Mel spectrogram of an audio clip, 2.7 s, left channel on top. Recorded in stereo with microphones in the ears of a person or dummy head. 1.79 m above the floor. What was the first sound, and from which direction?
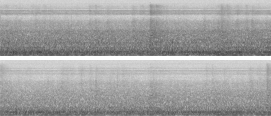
Only background noise.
